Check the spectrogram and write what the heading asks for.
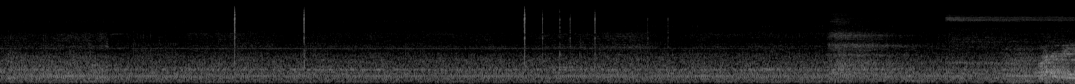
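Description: Standing Tobu 10000 series electric train idling: a steady hum with one constant low tone, broken by a few sharp ticks about two, three and five seconds in. The noise grows a little from about eight seconds in.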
